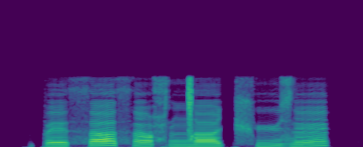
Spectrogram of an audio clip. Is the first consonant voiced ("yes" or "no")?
no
